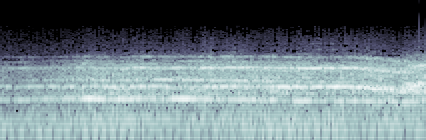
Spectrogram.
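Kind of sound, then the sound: vehicle, fire engine siren passing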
